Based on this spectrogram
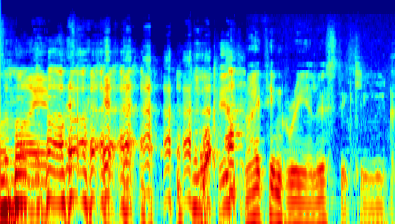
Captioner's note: laughter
